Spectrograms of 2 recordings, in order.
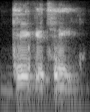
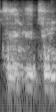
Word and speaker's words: diggity: When you say No Diddy though, you gotta say it like the Backstreet song, like No Diddy. it's diggity. Like digital, but diggity.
